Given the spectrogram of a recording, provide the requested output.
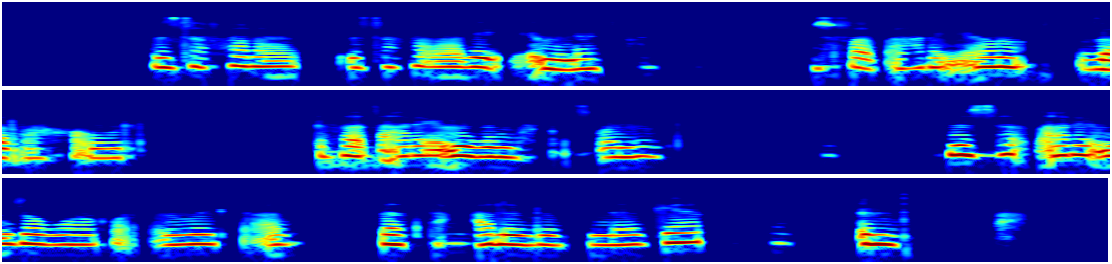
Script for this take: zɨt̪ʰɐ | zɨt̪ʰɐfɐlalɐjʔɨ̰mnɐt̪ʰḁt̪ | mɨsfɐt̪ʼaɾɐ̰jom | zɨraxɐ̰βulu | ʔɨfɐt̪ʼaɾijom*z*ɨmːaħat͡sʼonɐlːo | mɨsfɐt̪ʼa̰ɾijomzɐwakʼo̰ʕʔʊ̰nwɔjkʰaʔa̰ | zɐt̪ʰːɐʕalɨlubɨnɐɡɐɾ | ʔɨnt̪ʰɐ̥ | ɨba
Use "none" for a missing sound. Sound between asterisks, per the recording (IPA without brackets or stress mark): z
